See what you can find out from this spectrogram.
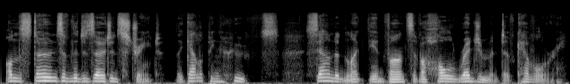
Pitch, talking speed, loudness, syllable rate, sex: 135 Hz, 210 wpm, -19 LUFS, 6.3 syllables/s, male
